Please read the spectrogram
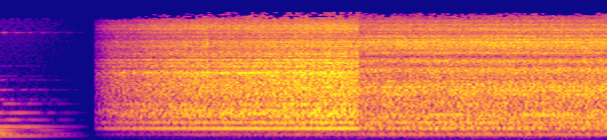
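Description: Heavy machinery of a missile transloader vehicle running: a steady whirring noise with a low hum that starts about a second in and eases slightly about three and a half seconds in.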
